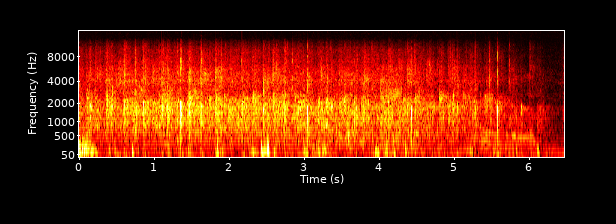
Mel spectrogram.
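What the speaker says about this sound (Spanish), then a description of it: "Os pido un aplauso para ellos." Audience clapping at an international volleyball congress hosted by the Catalan Volleyball Federation, sharp claps in a steady patter that thins out toward the end, with some voices mixed in.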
